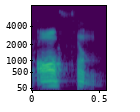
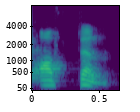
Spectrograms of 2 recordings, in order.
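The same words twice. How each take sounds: First: The t sound in the middle is silent. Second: The t sound in the middle is pronounced. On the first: This is the usual British way of saying it. "usually in British English we have only often" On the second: This is the American way of saying it. "Americans would say often"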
